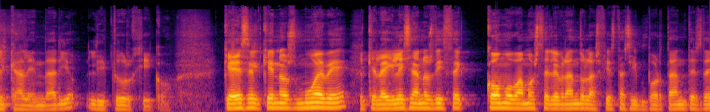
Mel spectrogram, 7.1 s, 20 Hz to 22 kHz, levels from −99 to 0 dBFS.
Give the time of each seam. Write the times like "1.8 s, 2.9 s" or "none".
3.6 s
